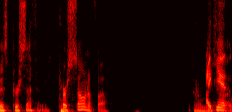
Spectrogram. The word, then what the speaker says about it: Persephone: Then why don't they just spell it like Stephanie? Persephone. Her name is Persephone.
